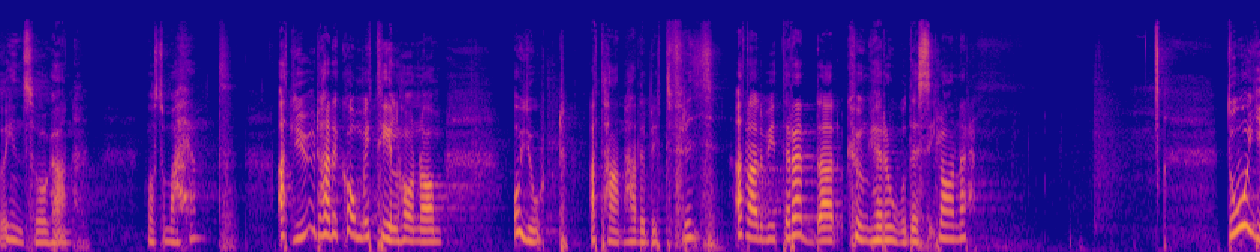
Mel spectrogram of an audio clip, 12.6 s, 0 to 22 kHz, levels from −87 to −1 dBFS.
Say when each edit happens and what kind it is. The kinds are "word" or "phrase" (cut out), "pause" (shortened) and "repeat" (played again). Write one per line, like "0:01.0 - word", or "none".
0:02.9 - word
0:07.4 - word
0:08.4 - word
0:09.3 - word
